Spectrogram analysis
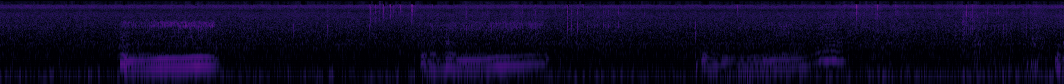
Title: Mi cat snoring 😴 hahaha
